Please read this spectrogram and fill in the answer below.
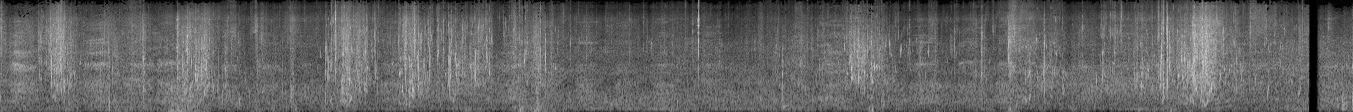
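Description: Handling noise of a sockeye salmon being worked out of a dip net's mesh and handled on the bank: irregular rustles and knocks at uneven intervals over a steady background wash.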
